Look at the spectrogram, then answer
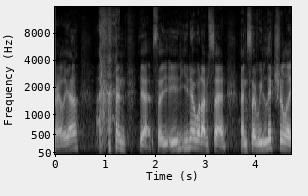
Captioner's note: laughs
